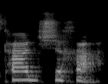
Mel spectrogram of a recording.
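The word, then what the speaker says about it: קדשך: You're right that the root of the word is kadosh, but in this case, they've added some syllables, right? Some vowels, so it's kad shecha.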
